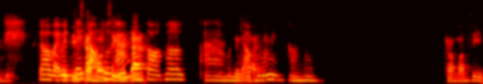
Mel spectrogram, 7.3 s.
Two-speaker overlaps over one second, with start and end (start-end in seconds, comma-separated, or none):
0.9-2.3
